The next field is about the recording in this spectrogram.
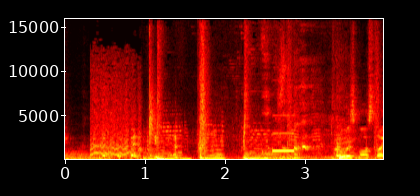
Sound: both laughing

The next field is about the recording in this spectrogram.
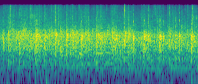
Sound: applause

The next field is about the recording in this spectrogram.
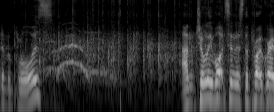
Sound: audience applauding

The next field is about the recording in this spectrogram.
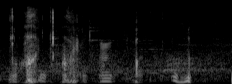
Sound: swallows

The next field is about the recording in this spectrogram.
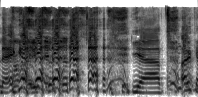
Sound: laughing

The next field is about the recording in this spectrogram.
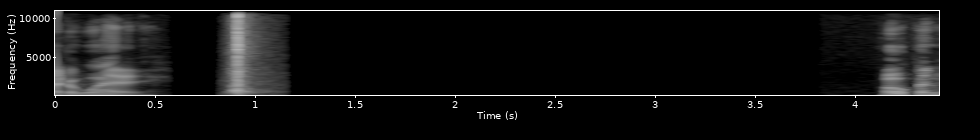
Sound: golf swing sound effect

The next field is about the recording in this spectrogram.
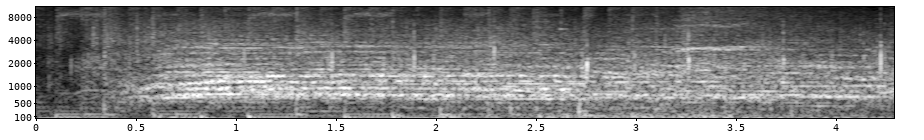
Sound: hands clapping

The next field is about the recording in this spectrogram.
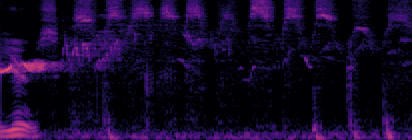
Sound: whispering

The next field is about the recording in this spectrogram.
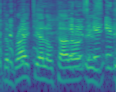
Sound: chuckles

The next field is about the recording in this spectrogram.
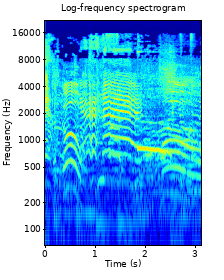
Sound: cheering

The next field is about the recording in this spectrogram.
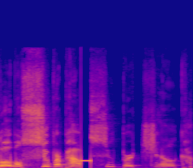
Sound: beep

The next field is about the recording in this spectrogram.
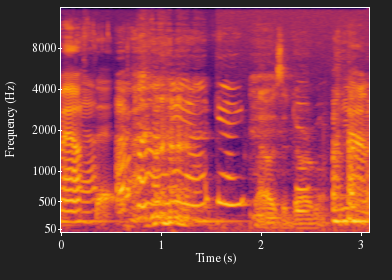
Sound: laughing

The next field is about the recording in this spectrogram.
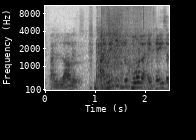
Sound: spit

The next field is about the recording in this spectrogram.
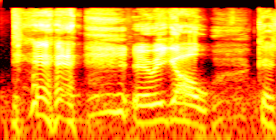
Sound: chuckles

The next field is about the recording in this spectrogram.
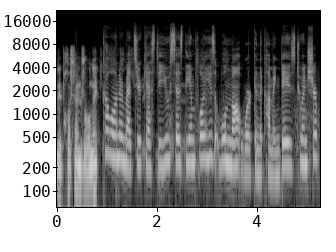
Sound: speaking French

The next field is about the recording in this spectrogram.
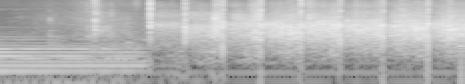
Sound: applause

